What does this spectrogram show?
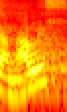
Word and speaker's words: Annales: Que é um dos chamados pais da escola dos Annales, né? Escreve-se Annales, mas o francês pronuncia-se Annales, né?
